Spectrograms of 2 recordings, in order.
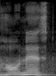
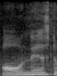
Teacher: एच होता है यहां पे साइलेंट। यानी एच का उच्चारण नहीं होता है। ओ का उच्चारण होता है।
